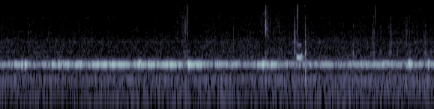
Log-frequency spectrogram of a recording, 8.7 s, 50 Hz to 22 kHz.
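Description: Weak CW Morse signal received on a Yaesu FT-891 transceiver, a steady continuous tone sitting over faint band hiss with scattered small crackles, low in level and heard alone without talk.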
